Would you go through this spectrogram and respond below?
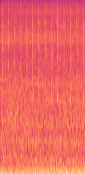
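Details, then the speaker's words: Subaru engine in Ford XA car on dyno after sitting, never overheated, no oil loss or apparent head gasket failure: heavy rhythmic knocking over a rough lumpy idle, steady throughout; broken engine suspected, unconfirmed. "Pretty sure that's just broken engine. Sounds like it's in there."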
